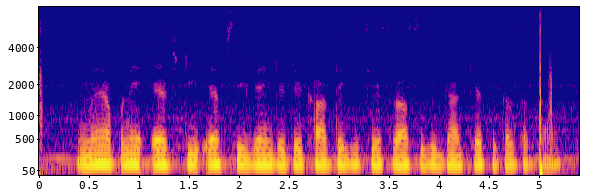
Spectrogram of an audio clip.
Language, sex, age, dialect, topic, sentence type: Hindi, male, 18-24, Awadhi Bundeli, banking, question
